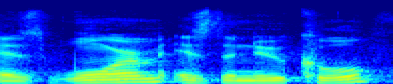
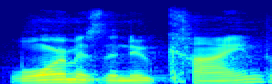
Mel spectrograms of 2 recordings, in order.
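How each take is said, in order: First: Warm is the new cool, leaning on warm; slow, lean on the word warm; stress on warm. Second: Warm is the new kind, leaning on Warm; slow, lean on the word Warm; stress on Warm. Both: Shown as a demonstration. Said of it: "I heard it recently said this way".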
